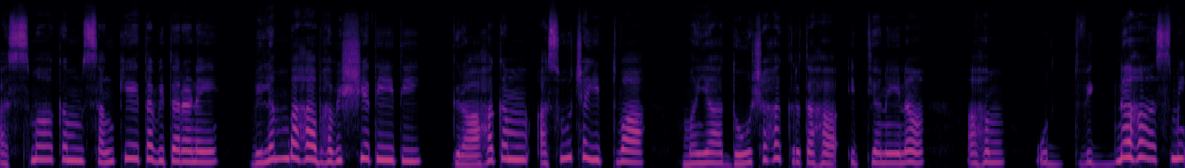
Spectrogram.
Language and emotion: Sanskrit, sad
